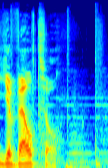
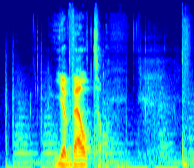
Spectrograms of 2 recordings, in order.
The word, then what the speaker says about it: Yveltal: how other people say I say Yveltal what what else do they say I can't even think of the alternate pronunciation so you know what that means mine is the right pronunciation okay Yveltal but I did not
